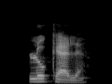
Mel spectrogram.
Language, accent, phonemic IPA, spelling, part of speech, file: French, France, /lɔ.kal/, locale, adjective, LL-Q150 (fra)-locale.wav
- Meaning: feminine singular of local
